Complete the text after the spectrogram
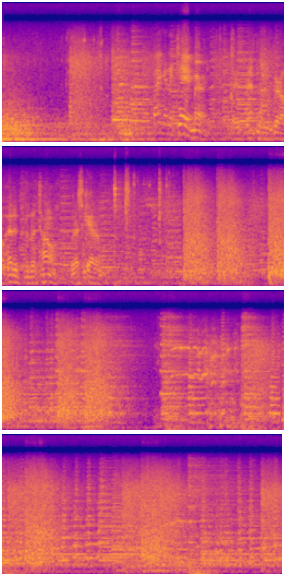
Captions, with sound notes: - Back in the cave, Mary. - There's Benton's little girl, headed to the tunnel. - Let's scare 'em. (guns banging) (dramatic music)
